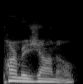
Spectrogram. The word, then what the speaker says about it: parmigiano: english pronunciation but like because the reason people say parmesan is cause in italian it'd be like it's not it wouldn't you said parmesan parmigiano yeah yeah it's spelled with a g yeah yeah yeah but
